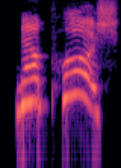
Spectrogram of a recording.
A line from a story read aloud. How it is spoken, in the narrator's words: Kevin yelled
